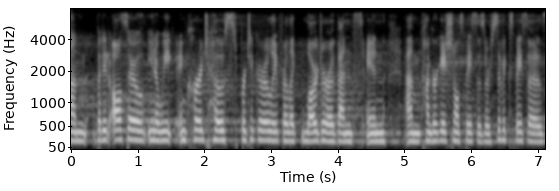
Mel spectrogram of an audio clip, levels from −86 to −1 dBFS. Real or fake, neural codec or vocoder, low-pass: real; none; 7.2 kHz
